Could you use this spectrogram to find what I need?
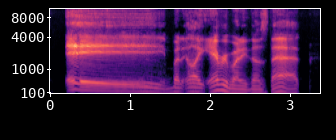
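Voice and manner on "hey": Hey belted out loudly. Answering a request with the only impression known: Fonz impression. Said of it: "the only impression I can do of the Fonz".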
